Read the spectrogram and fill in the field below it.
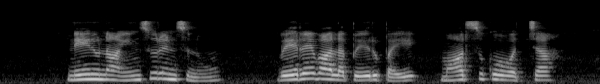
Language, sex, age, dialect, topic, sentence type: Telugu, female, 18-24, Southern, banking, question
